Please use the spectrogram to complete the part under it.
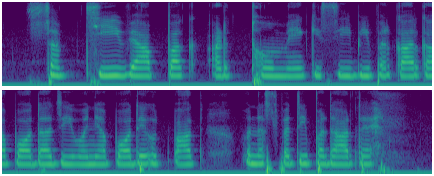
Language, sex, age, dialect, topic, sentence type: Hindi, female, 18-24, Marwari Dhudhari, agriculture, statement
